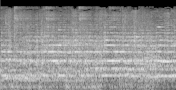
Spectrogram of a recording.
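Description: Steady, sustained horn-like tones, several pitches held together, over the general noise of an indoor sports crowd.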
